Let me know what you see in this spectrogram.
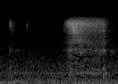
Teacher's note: way of these two organs do to produce a sound F the lips touches the upper teeth F making a narrow passage between them F then the air comes outside between this narrow passage f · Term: factive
